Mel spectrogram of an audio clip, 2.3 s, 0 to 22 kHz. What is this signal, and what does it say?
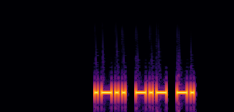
Morse code, heard as a keyed tone, about 36 wpm, 700 Hz. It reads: LKN
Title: USA Call Sign Postfixes - 3 Letters 35wpm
